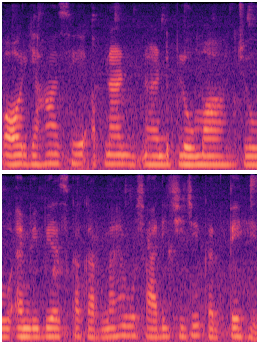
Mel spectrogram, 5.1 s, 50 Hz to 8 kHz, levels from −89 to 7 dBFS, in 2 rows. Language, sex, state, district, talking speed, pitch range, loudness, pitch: Hindi, female, Chhattisgarh, Bastar, 175 wpm, 150-160 Hz, -18 LUFS, 155 Hz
